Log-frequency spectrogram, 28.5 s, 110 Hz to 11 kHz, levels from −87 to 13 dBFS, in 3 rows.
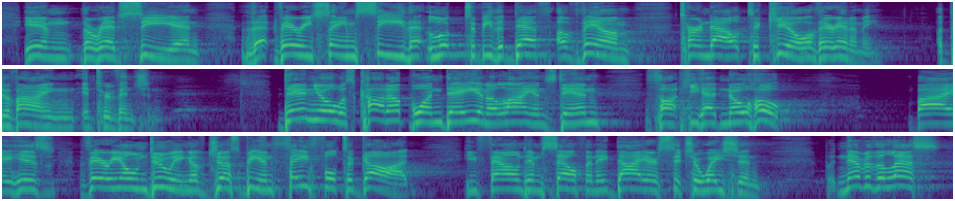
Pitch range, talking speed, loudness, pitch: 205-245 Hz, 130 wpm, -19 LUFS, 225 Hz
